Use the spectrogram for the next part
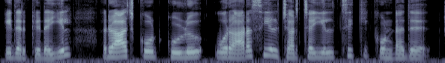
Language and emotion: Tamil, neutral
